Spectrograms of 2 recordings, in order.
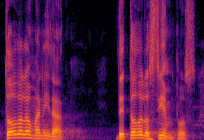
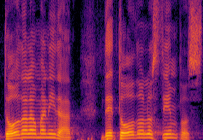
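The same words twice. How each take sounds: First: Said in the usual way. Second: "toda" and "todos" stretched out for emphasis; emphatic repetition. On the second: Shown as a demonstration. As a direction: lean long on "toda" and "todos". (repetición enfática, alargando "toda" y "todos")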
